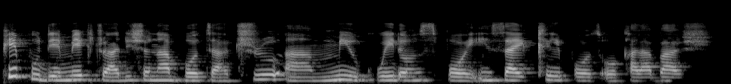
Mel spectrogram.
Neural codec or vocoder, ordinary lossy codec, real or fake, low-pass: none; none; real; 7.2 kHz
